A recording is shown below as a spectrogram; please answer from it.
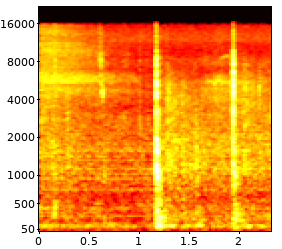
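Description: A basketball bouncing on a hardwood court: a bounce right at the start, another about a second in and one more near the end.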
